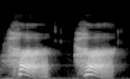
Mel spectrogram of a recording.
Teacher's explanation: the R sounds in American English are a lot more pronounced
